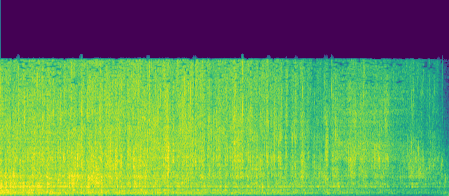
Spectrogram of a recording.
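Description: Kohler Dexter urinal flushing: loud rushing water that surges at the start, runs strong for about three seconds, then eases off near the end.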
